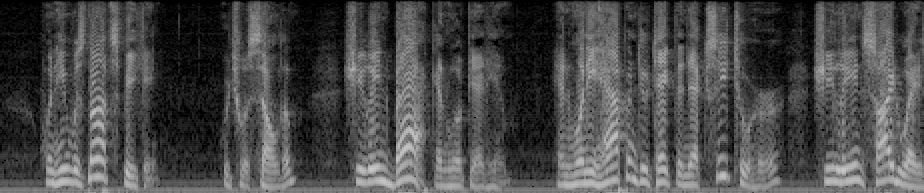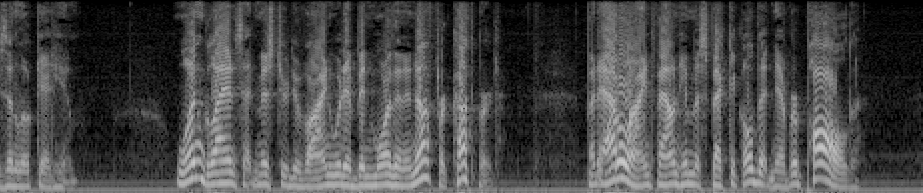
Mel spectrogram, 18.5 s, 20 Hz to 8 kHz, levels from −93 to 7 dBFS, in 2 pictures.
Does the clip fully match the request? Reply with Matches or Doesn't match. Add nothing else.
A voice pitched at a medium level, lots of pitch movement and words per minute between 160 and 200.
Matches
